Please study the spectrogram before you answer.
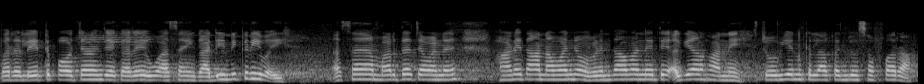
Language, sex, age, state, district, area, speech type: Sindhi, female, 60+, Maharashtra, Thane, urban, spontaneous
